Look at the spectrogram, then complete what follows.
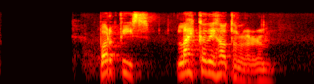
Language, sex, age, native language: Icelandic, male, 40-49, Icelandic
